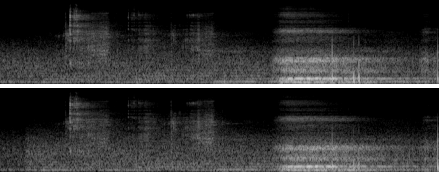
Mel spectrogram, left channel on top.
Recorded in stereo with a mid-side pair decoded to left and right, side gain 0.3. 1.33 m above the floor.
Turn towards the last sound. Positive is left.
turn(degrees=65)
